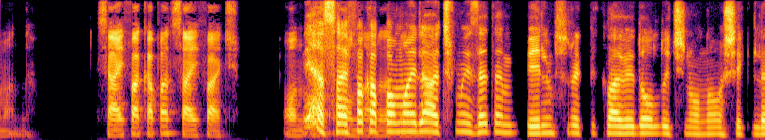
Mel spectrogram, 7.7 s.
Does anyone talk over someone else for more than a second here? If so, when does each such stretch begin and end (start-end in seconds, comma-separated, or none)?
3.0-4.4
